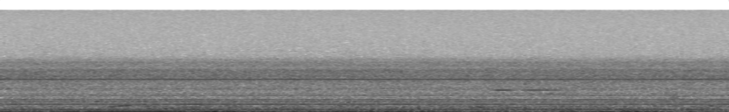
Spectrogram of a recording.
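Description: Steady background noise: hiss and low hum with a thin, steady high-pitched tone, and a brief low swell a little under three seconds in.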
